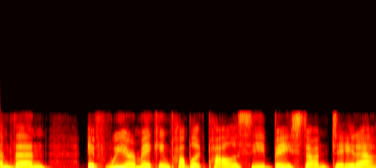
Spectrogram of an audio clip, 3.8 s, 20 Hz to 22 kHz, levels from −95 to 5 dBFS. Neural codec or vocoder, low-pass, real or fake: none; 7.2 kHz; real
